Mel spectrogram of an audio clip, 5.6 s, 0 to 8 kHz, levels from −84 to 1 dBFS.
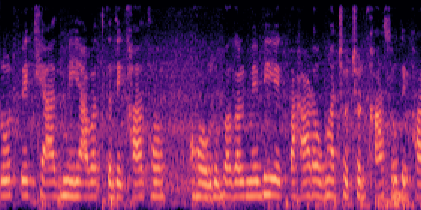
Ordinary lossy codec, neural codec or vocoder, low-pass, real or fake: none; vocoder, 44.1 kHz, 80 mel bands, Vocos; 7.2 kHz; fake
